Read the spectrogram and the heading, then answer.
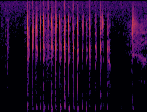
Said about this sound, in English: JT is furiously typing into the computer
